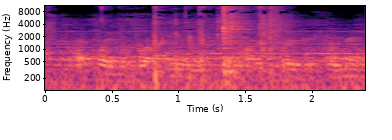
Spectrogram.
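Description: Faint television audio of a hockey broadcast heard across a room: indistinct speech with some music, and a few light clicks.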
